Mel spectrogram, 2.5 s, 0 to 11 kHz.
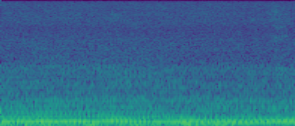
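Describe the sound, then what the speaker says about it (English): A Toyota Tundra V8 truck with a TRD exhaust drones at steady cruising speed, a loud, deep exhaust tone that holds level and then shifts pitch slightly partway through, with no voices. "This V8 engine paired with the TRD exhaust system sounds great."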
